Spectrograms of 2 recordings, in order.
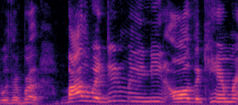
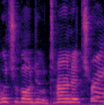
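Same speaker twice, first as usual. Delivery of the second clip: plain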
